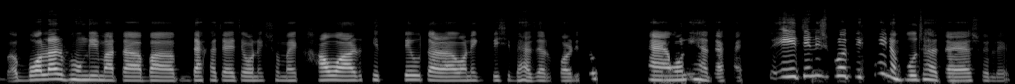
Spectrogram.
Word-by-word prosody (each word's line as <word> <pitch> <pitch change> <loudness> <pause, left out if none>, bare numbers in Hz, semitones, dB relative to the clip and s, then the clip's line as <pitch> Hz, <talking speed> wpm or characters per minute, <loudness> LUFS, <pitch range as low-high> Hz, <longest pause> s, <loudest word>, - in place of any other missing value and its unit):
আ - - -3
বলার 230 +3 +7
ভঙ্গিমাটা 200 -3 +1 0.2
বা - - +4 0.4
দেখা 190 0 -1
যায় 185 -1 -1
যে 190 - -8
অনেক 180 0 -11
সময় 180 -1 -6
খাওয়ার 195 0 +4
ক্ষেত্রেও 215 0 -5
তারা 180 -2 +3 0.2
অনেক 185 0 -6
বেশি 185 +1 -10
ভেজাল 175 -2 -4
করে। 170 +1 -4
তো - - -9 0.6
হ্যাঁ, 205 -1 +5
অনীহা 225 -1 -1
দেখায়। 165 -1 -7 0.3
তো - - -23
এই 365 - +7
জিনিসগুলো 395 0 -1
দেখলেই 465 +9 -5
না - - +4
বোঝা 210 +1 0
যায় 175 0 0
আসলে। 175 -2 -16
195 Hz, 165 wpm, -26 LUFS, 185-220 Hz, 0.6 s, বলার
